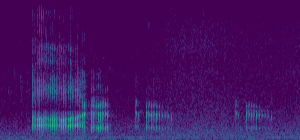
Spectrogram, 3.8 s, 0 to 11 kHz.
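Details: Rock ptarmigan giving a dry, croaking rattle: one long rasping burst, then three shorter ones trailing off, over a quiet background. Alpine rocky habitat around 1700 m on a north-facing slope in the Écrins National Park, during an early-morning count.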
